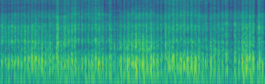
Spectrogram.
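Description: Fingernails scratch quickly across a small, hollow, printed cardboard light bulb box held close to the camera. The result is a fast, steady run of dry, rasping scrapes with a hollow, low-heavy body and little brightness. Each stroke cuts off almost immediately.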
